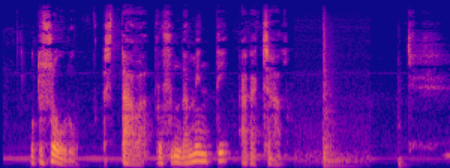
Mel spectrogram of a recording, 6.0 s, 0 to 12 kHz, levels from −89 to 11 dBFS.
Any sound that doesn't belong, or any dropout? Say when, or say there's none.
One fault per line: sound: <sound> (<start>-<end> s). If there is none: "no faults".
sound: thud (4.3-4.9 s)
